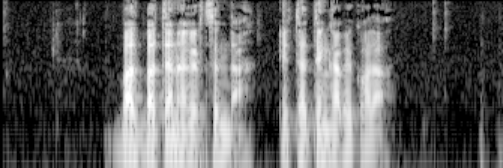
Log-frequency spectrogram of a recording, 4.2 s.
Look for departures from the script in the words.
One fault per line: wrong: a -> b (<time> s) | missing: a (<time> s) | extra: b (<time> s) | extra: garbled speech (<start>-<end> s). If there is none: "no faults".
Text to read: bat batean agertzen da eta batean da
wrong: batean -> etengabekoa (2.6 s)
